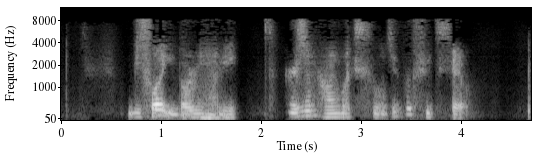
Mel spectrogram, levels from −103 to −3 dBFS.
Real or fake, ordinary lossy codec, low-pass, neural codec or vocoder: fake; MP3, 32 kbps; 10.8 kHz; codec, 44.1 kHz, 0.9 kbps, DAC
